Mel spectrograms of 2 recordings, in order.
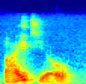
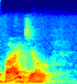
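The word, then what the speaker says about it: Baijiu (白酒): So when we say Baijiu, or the way the Chinese say it, Baijiu, that's actually a category of spirit, just like vodka or rum or tequila. Mm. So Baijiu, pronounced Baijiu in China, is in fact, you know, a huge category and the favorite, you know, national drink of China.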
